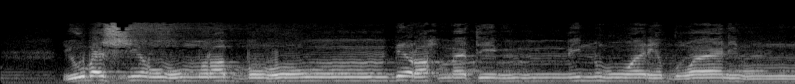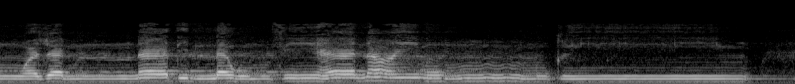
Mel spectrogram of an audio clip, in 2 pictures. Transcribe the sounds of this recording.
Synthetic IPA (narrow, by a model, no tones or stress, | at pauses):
jʊbaʃːɪɾʊhʊmɾˤɑbːʊhʊm | bɪɾˤɑħmammɪnhʊwaɾɪd̪ˤwaːnɪ | wad͡ʒanː | aːt̪ɪlahʊm | fiːhaːnaʕiːmʊn | mʊqi | m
